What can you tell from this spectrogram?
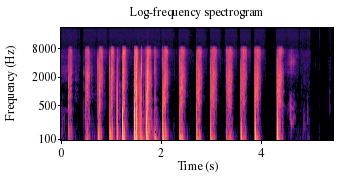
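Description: A quick, uneven series of about seventeen sharp clicks or taps, roughly three to four a second, that stops about four and a half seconds in.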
